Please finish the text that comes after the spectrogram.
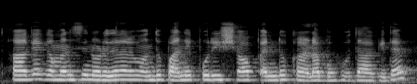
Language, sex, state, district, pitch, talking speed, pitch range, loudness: Kannada, female, Karnataka, Bangalore, 210 Hz, 130 wpm, 195-215 Hz, -16 LUFS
